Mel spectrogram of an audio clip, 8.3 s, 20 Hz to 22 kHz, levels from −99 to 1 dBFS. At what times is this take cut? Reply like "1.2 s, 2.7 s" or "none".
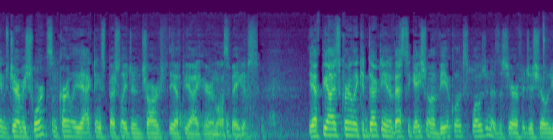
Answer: none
